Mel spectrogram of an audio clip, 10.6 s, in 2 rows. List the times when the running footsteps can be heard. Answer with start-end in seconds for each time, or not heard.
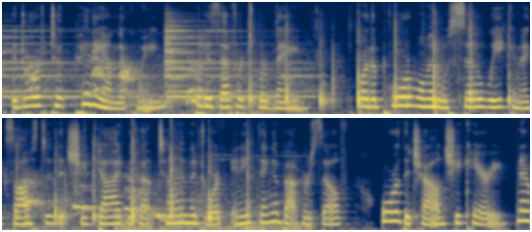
2.4-7.8.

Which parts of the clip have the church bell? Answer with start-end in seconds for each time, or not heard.
0.0-3.1.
